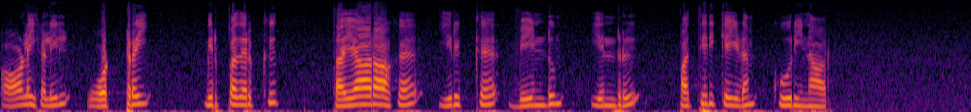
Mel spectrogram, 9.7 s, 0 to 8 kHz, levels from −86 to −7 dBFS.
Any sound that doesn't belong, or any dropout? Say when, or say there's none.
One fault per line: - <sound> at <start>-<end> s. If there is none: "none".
none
